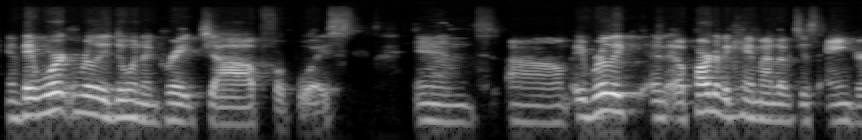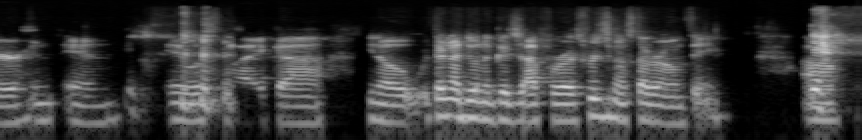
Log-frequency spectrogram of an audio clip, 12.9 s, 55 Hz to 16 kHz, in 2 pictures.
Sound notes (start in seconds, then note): 7.8 laughs; 12.8 laughs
